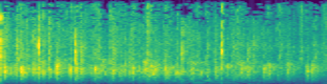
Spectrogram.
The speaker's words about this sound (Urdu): آپ بھی اگر راضی ہوں تو تالیوں سے استقبال کیجیے.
